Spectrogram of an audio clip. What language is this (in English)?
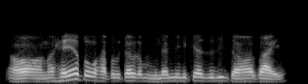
Assamese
